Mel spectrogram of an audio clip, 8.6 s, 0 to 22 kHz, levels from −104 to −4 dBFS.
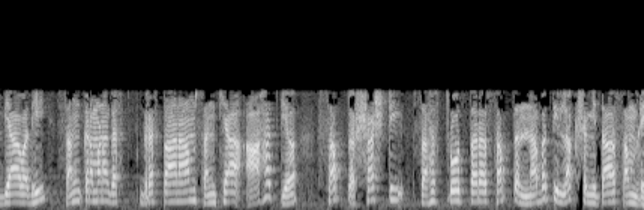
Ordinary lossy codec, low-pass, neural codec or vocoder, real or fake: none; 3.6 kHz; none; real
